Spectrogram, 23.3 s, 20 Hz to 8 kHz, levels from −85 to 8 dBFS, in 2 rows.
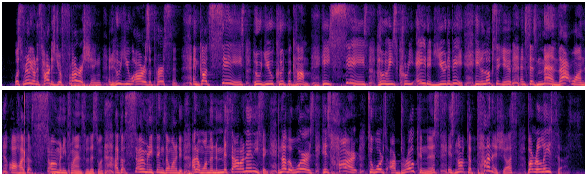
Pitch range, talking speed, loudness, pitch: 200-265 Hz, 210 wpm, -29 LUFS, 235 Hz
